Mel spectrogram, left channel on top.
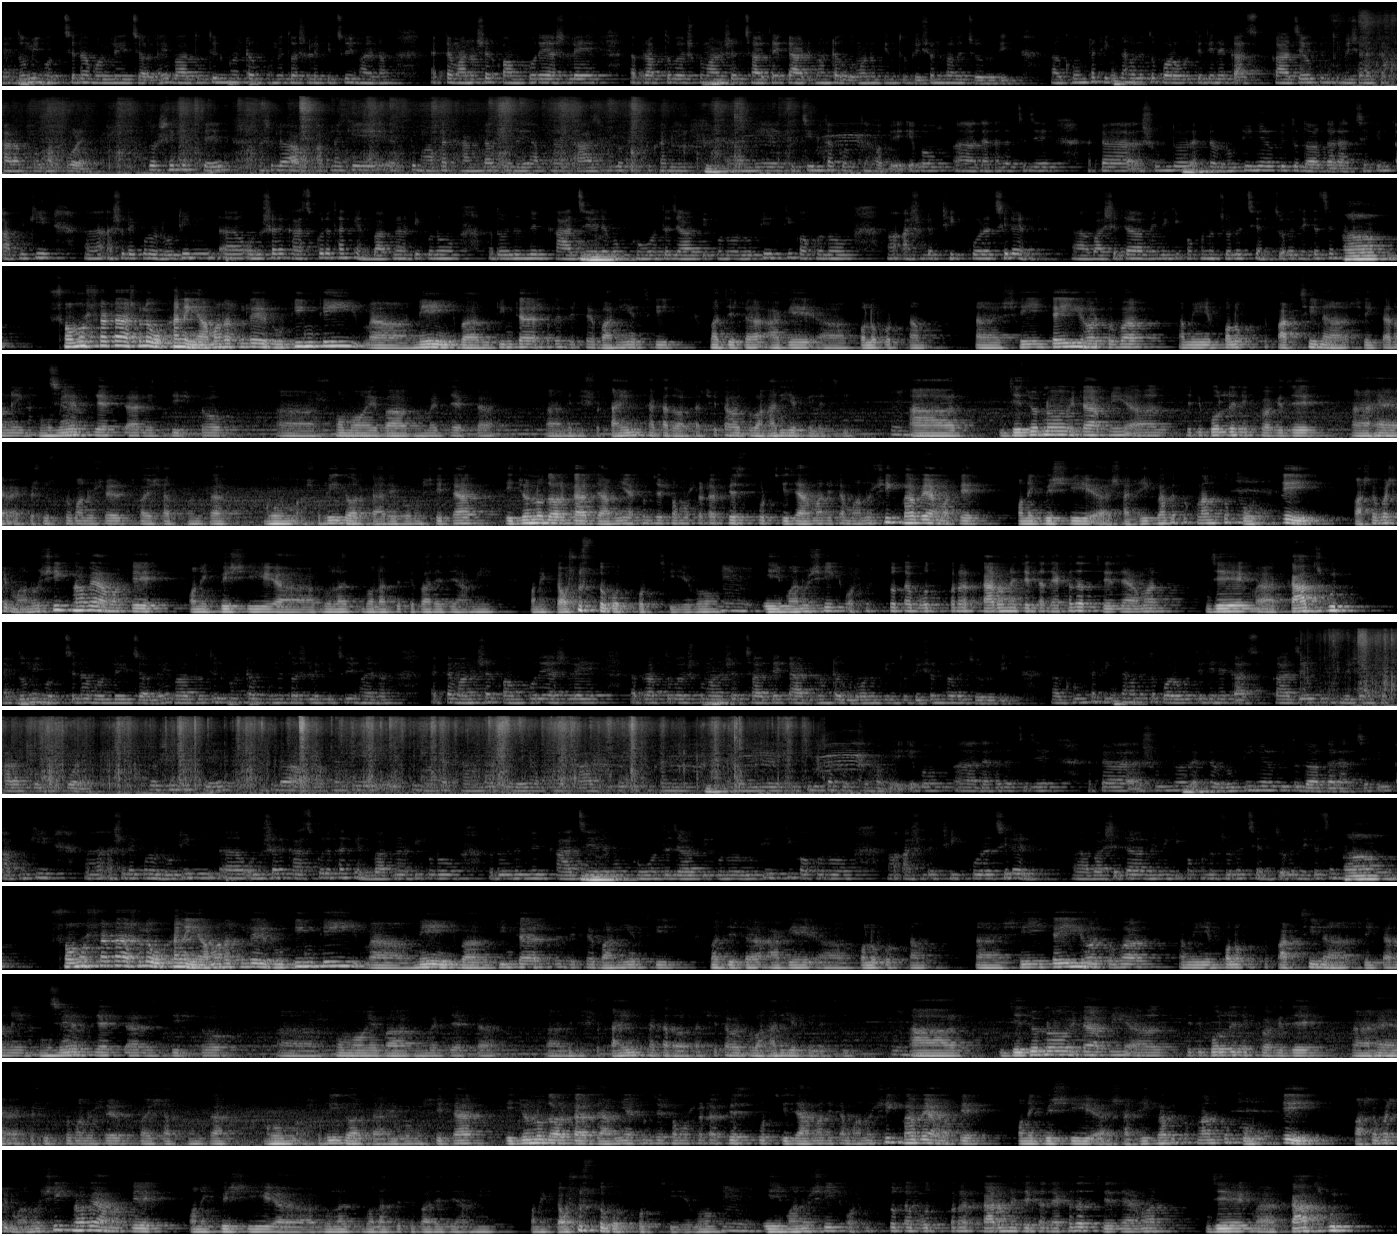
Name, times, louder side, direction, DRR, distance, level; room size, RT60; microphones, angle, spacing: voice 1, 0.0-4.2 4.4-38.2 38.6-41.3 41.7-41.8 56.0-56.7 64.7-65.1 82.0-82.5 90.8-91.3, left 2 dB, 70° left, 3 dB, 1.1 m, -39 dB
sound 1, 13.0-22.9, right 10 dB, 45° right, 0.4 m, -35 dB
voice 2, 33.7-34.1 41.3-41.7 42.3-48.5 48.9-51.1 51.6-53.2 53.6-54.3 54.6-58.0 58.5-60.7 61.2-64.3 64.9-65.4 65.8-68.9 69.3-72.0 72.4-74.5 74.8-79.5 79.9-81.9 82.2-82.3 82.6-82.8 83.3-85.2 85.6-87.6 87.9-88.6 89.0-90.9 91.3-92.2 92.6-95.3 95.7-97.1, left 2 dB, 25° left, 4 dB, 0.4 m, -28 dB
sound 2, 57.4-75.5, left 1 dB, 50° left, 1.3 m, -48 dB
11.0 x 5.0 x 2.9 m, 0.82 s
head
